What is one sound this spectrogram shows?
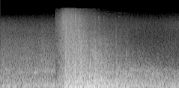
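A parachute snaps open with a loud whoosh.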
